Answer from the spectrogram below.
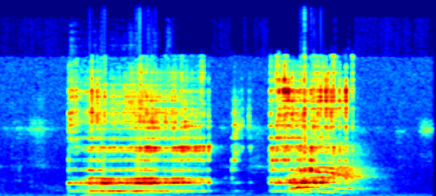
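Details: Two loud, drawn-out voluntary burps from a child, each about a second long with a brief pause between; belching for fun.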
